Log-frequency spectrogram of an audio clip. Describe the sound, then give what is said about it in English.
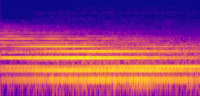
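A large bell rings with a rich, sustained tone, its steady harmonic hum lingering and slowly fading over a couple of seconds, fairly loud and with no voices. “I've seen this already, and I thought they added the bells in.”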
